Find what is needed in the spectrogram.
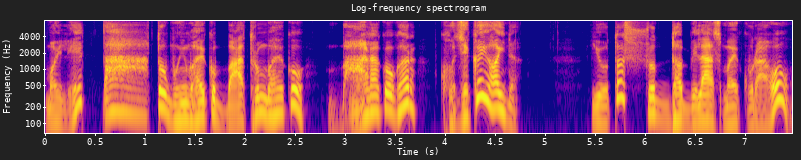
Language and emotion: Nepali, surprised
